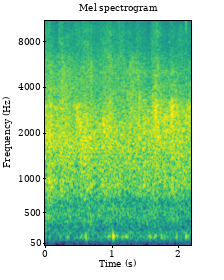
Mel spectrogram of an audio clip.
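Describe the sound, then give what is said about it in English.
Steady crowd applause fills the whole stretch, a dense wash of many hands clapping at once, fairly loud and continuous without any voices standing out, clapping in response to a mention of the overturning of Roe versus Wade. “Come on, you can clap for that.”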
